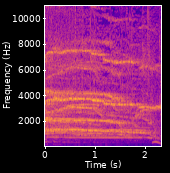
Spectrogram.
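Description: A loud crowd roars and cheers continuously at a jiu-jitsu competition in San Pedro, with whistles and high shouts riding over the steady din.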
